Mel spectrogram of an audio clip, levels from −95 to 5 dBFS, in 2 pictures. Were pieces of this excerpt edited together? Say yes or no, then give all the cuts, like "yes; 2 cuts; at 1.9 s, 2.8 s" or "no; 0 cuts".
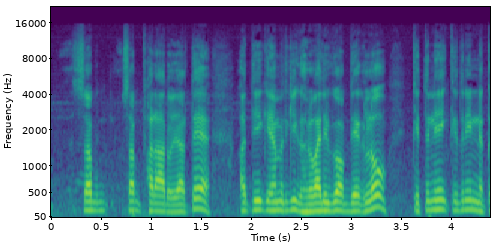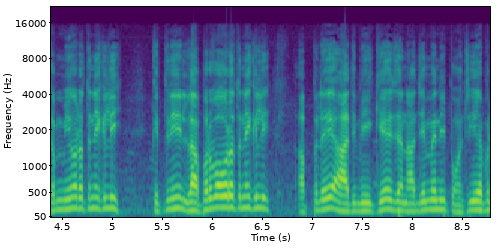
no; 0 cuts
